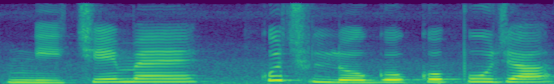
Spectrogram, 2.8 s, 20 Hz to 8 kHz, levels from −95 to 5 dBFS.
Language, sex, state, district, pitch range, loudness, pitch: Hindi, male, Bihar, Kaimur, 235-285 Hz, -15 LUFS, 260 Hz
